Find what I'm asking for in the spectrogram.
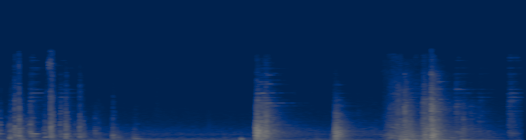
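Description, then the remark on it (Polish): A heavy wooden church door creaks and rattles, then slams shut with a loud, echoing thud, followed by a few more knocks and clunks as it settles. No one speaks. “Drzwi trzasnęły, do środka weszliśmy.”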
